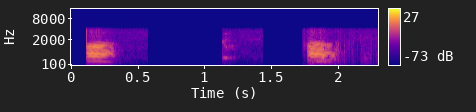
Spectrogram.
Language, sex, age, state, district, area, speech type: Tamil, male, 45-60, Tamil Nadu, Tiruvannamalai, rural, conversation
